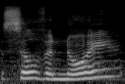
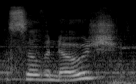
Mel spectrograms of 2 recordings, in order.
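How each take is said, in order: First: The J is pronounced like a Y sound. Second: The J is pronounced like a J sound. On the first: "which some languages the J is a Y" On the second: "with the J sound"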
